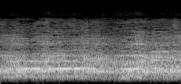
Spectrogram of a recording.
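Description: Members of South Korea's parliament scream and shout all at once at the podium during a session that ended by impeaching acting president Han Duck-soo, a loud, unbroken roar of many overlapping voices with no single speaker standing out.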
